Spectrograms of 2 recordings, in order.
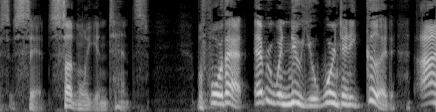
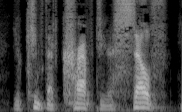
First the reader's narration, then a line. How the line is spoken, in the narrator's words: he whispered fiercely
